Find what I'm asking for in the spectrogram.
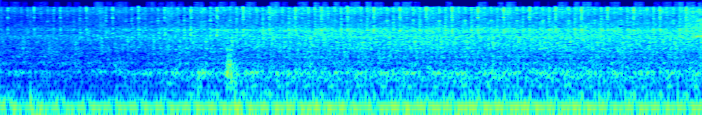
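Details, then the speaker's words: Subaru WRX JDM swap engine at idle after refitting the original oil pan and oil pickup tube: light, fairly regular tapping about four times a second; knock still present but much less than before. "kind of hear it but it's a lot less than before"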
